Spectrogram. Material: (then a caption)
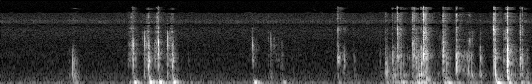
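Plastic. Fingertips type on a white-case mechanical keyboard fitted with pastel plastic cat-shaped keycaps. Short, crisp clacks come in irregular bursts, with a deep thock under each bright click and quiet gaps between flurries.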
